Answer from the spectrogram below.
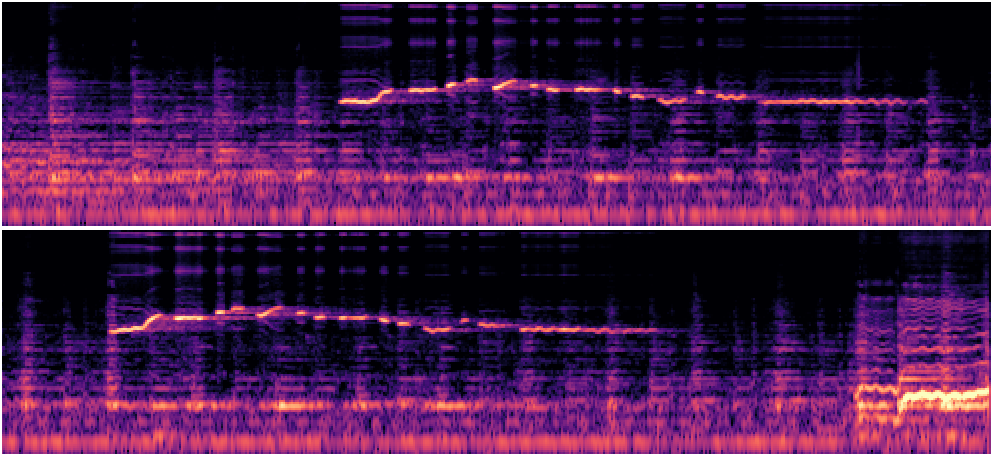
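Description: A person whistles a slow, clear melody in two long phrases separated by a short pause, over a soft, low background hum; no one speaks.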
